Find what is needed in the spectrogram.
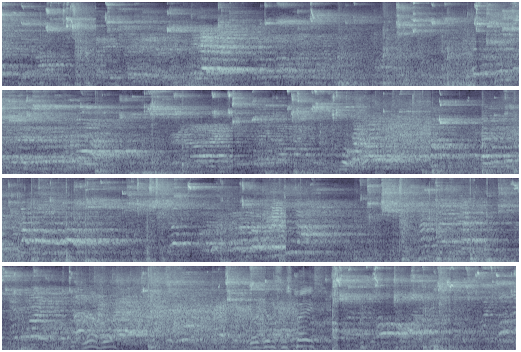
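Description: A basketball bouncing on a gym floor during play, with scattered voices of players and onlookers ringing in the large hall.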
